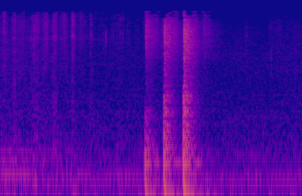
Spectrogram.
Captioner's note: there was a knock on the door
